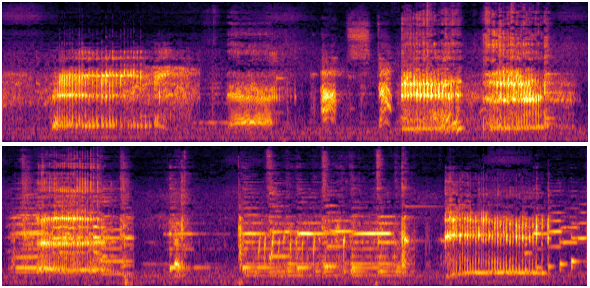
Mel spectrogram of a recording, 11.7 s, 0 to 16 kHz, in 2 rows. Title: burps compilation 61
